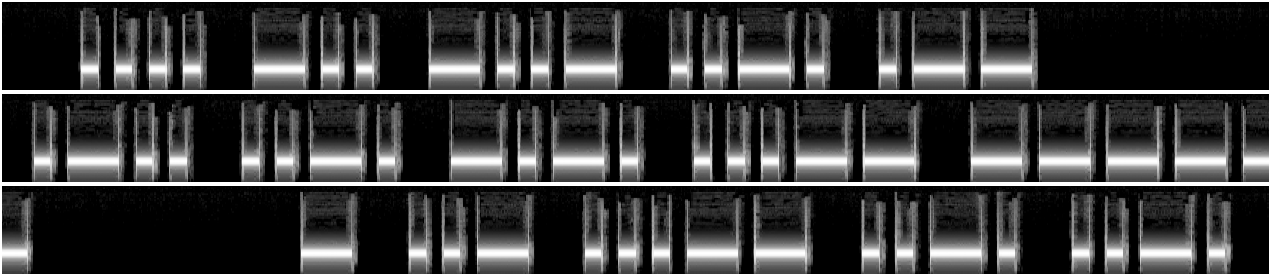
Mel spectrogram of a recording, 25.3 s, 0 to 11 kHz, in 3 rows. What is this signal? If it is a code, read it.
Morse code, heard as a keyed tone, about 10 wpm, 800 Hz. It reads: HDXFW LFC30 TU3FF
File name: LEZIONI / 7 GF9Z / 7 GF 10wpm 2514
